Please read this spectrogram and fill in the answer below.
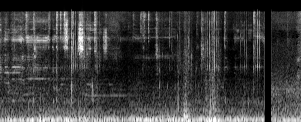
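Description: Steady low rumble of a car heard from inside the cabin, with faint voices or music under it. The sound cuts out abruptly for a moment about five seconds in.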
